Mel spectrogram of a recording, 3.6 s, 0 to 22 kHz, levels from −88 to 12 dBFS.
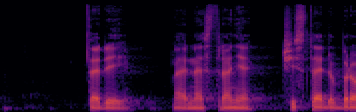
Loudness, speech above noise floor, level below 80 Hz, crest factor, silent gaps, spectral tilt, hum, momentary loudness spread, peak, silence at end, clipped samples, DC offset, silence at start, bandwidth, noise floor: -36 LUFS; 42 dB; -70 dBFS; 20 dB; none; -4.5 dB/octave; none; 9 LU; -16 dBFS; 0 s; under 0.1%; under 0.1%; 0.9 s; 19 kHz; -77 dBFS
